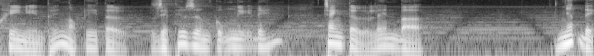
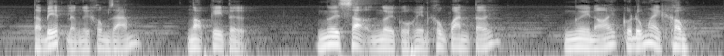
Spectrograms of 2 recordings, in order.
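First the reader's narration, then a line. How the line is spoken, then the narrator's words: Loud laughing. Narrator (Vietnamese): Diệp Thiếu Dương cười to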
